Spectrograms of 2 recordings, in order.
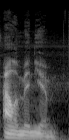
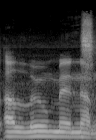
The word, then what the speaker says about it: aluminium: Aluminium. That's 5 syllables. Aluminum. That's 4. Yep.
